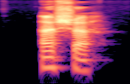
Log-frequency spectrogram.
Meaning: plural of achat
- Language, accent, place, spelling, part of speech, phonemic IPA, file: French, France, Lyon, achats, noun, /a.ʃa/, LL-Q150 (fra)-achats.wav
